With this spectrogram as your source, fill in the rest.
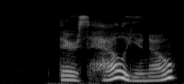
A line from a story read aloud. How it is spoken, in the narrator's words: said Una, dropping her voice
